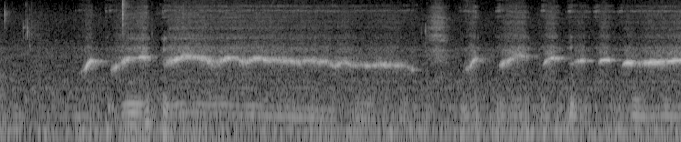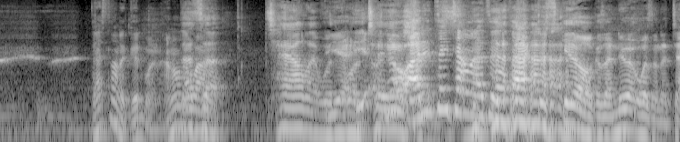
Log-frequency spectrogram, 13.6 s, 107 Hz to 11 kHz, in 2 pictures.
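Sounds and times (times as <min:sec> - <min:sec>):
person whistling imitating a descending spaceship: 0:00.8 - 0:07.7
speech: 0:07.8 - 0:13.6
laughter: 0:10.5 - 0:13.2.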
